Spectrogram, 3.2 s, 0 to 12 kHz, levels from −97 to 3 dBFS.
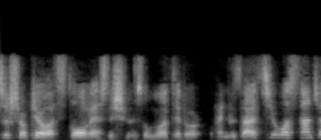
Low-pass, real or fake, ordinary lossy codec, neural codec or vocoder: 7.2 kHz; fake; AAC, 32 kbps; codec, 16 kHz, 0.5 kbps, FunCodec, trained on Chinese and English, 25 frames a second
